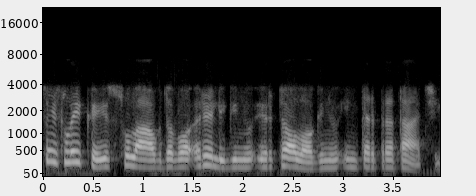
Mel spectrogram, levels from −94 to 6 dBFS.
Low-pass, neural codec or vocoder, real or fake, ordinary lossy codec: 7.2 kHz; none; real; Opus, 32 kbps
